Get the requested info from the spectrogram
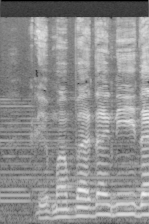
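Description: A male Carnatic vocalist sings a short illustrative phrase of held notes stepping up and down in pitch, starting about half a second in. It is sung over a faint steady drone.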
